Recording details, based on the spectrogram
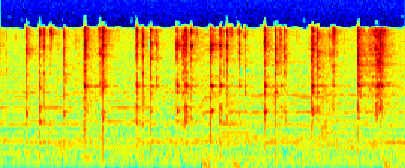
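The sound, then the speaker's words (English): Ice cubes clink and rattle against the sides of a pot while preparing a yogurt drink, in a quick, irregular series of bright, sharp taps, with no voices. “So here's the ice in my pot, and here's the yogurt.”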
